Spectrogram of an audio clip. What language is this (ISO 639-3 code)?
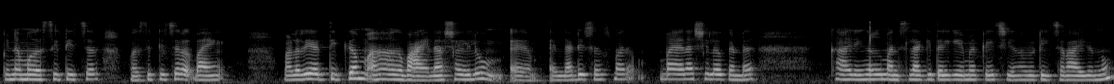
mal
